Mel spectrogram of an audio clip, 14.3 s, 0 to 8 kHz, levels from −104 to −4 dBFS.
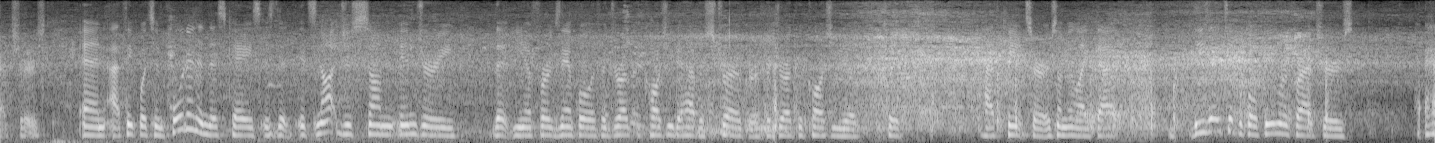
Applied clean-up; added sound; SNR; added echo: none; Train; 2 dB; none.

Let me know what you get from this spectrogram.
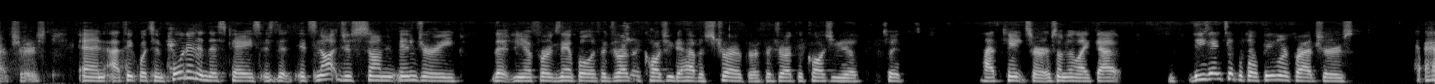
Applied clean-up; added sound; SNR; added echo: neural mask model Resemble Enhance denoiser.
